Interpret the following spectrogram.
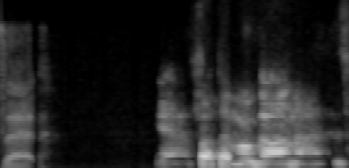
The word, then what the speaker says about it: Fata Morgana: How do you pronounce that? Yeah, Fata Morgana is how Okay.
